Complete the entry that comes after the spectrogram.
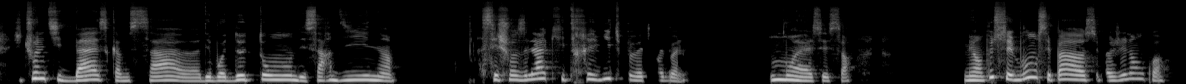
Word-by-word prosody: J'ai 180 - -14
toujours 275 +8 +3
une 275 - +4
petite 200 - -3
base 205 +3 +3
comme 170 -4 -4
ça, 185 +1 -1 0.2
heu, - - -6
des 175 +2 0
boîtes 170 -1 0
de 210 +3 +5
thon, 215 0 +2
des 175 -3 +1
sardines. 190 +1 +1 0.9
Ces 215 - -1
choses-là 215 +5 +1
qui, 265 -5 -9
très 230 +2 -3
vite, 265 +4 -2
peuvent 200 -5 -3
être 180 +1 -5
bonnes 165 +1 -6 0.8
mouais, 205 -5 +4
c'est 170 +1 -5
ça 160 0 -10 1.1
mais 195 0 +4
en 190 - +3
plus, 335 - +2
c'est 270 -10 +2
bon, 280 +11 +2
c'est 220 -9 -3
pas 225 -1 +3
c'est 200 -1 -10
pas 180 -1 -2
gênant, 255 +6 -3
quoi. 210 -8 -9
205 Hz, 180 wpm, -23 LUFS, 180-225 Hz, 1.1 s, de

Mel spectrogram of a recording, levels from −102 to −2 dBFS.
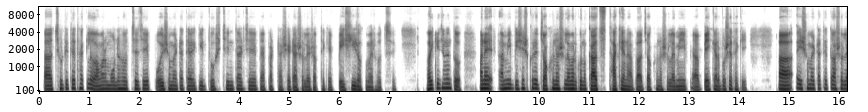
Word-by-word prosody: আ - - +4 0.2
ছুটিতে 160 +1 -1
থাকলেও 165 -3 0
আমার 145 +2 +1
মনে 145 +1 +1
হচ্ছে 145 +1 -1
যে 145 - 0 0.3
ওই 130 +1 +4
সময়টাতে 135 -1 -2
আরকি 130 +2 -4 0.2
দুশ্চিন্তার 135 +3 -2
যে 135 - -1 0.2
ব্যাপারটা, 115 -1 -6
সেটা 110 -1 -3
আসলে 110 0 -4
সবথেকে 110 +2 -7 0.2
বেশি 110 +6 -1
রকমের 105 -2 -4
হচ্ছে। 95 - -12 0.7
হয় 150 +2 +7
কি - - 0
জানেন 175 0 +3
তো? 125 - +4 0.4
মানে 160 0 +8 0.3
আমি 160 +2 +4
বিশেষ 155 +2 0
করে 165 -1 +3
যখন 135 +4 +3
আসলে 155 0 0
আমার 150 -1 +5
কোন 145 -1 +3
কাজ 130 0 +7 0.2
থাকে 125 +3 +3
না। 115 - 0
বা 110 - +1
যখন 115 +6 -3
আসলে 125 0 -4
আমি 120 +1 +1 0.3
আ - - 0 0.2
বেকার 120 +2 +2
বসে 130 +3 0
থাকি, 110 - -6 0.7
আ - - +9 0.3
এই 155 - +3
সময়টাতে 155 -1 -2
তো - - -3
আসলে 145 +2 -1
135 Hz, 175 wpm, -23 LUFS, 120-150 Hz, 0.7 s, আ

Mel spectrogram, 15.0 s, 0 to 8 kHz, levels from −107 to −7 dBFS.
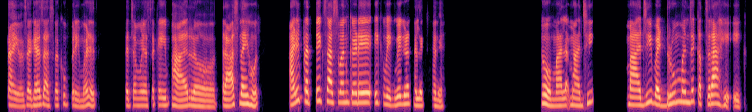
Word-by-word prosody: नाही 185 -4 -1
ओ, 165 - -7
सगळ्या 190 +2 0
सासवा 190 -3 -4
खूप 230 -2 -11
प्रेमळ 175 +1 -3
आहेत. 175 -2 -1 0.6
त्याच्यामुळे 185 0 -5
असं 185 +2 -7
काही 195 -1 -2
फार 180 0 0
अ, 175 -1 0 0.5
त्रास 180 +3 +2
नाही 230 -1 +5
होत. 185 -5 +1 0.6
आणि - - +4
प्रत्येक 290 +2 +2
सासवांकडे 265 -2 +3 0.2
एक 255 -1 -4
वेगवेगळं 215 +2 +2
कलेक्शन 185 -1 -3
आहे. 150 - -8 2.0
हो, 225 -5 +5
मला 180 +2 -1
माझी 195 +6 -2 0.7
माझी 205 +5 +2
बेडरूम 220 +6 +3
म्हणजे 280 0 +1
कचरा 235 -1 +3
आहे, 205 -4 -3
एक 155 - -7
200 Hz, 125 wpm, -24 LUFS, 180-240 Hz, 2.0 s, नाही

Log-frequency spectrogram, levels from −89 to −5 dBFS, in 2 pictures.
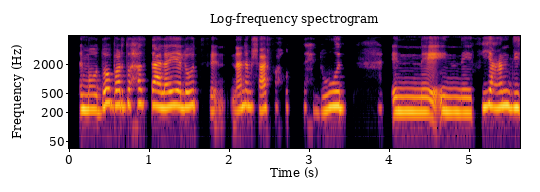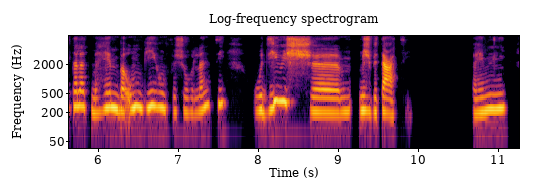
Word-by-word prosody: الموضوع 235 +5 0
برضو 285 -1 -1
حاطط 300 -1 -5
عليَّ 270 0 +3
load 270 +2 0
في 215 - -12
إن - - -12
أنا 275 +4 0
مش 265 -4 -6
عارفة 235 +3 -1
أحط 265 -1 -23 0.2
حدود، 245 +3 -2 0.6
إن 210 +1 -1
إن 200 +1 -1
في 265 +3 0
عندي 265 -1 +2
3 270 +1 +1
مهام 245 +6 +1
باقوم 250 +5 +2
بيهم 260 0 +1
في 220 -4 -14
شغلانتي، 225 +10 -5 0.3
ودي 220 - +2
مش 325 -10 +4 0.6
مش 220 -1 +1
بتاعتي. 200 - +3 0.8
فاهمني؟ 235 +5 0
250 Hz, 145 wpm, -22 LUFS, 210-275 Hz, 0.8 s, مش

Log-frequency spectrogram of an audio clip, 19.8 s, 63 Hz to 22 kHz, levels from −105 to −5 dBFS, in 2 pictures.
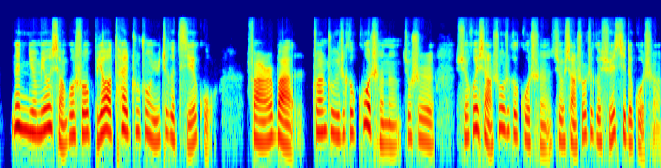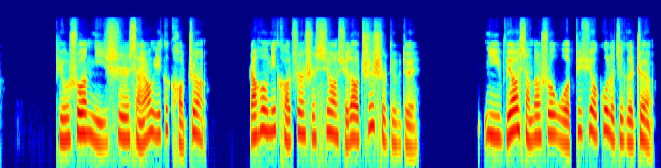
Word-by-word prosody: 那 280 0 +6
你 250 -3 +3
有 220 - +3
没 220 +2 +2
有 265 +2 +6
想 165 - -1
过 205 +5 +1
说 215 +1 +2
不 200 - -9
要 235 +3 +7
太 240 +2 +2
注 230 +2 -5
重 220 -4 -3
于 170 - -3
这 225 +5 -5
个 195 - +1
结 145 +1 -4
果， 205 - -12 0.4
反 185 - +1
而 170 +3 +3
把 180 -8 +5 0.3
专 230 0 +1
注 225 -3 -1
于 - - +1
这 215 - -5
个 220 +1 -1
过 290 +6 +5
程 160 -11 -4
呢。 145 -1 -6
就 200 - -6
是 170 -5 -4 0.3
学 190 - -4
会 255 +7 +3
享 235 - 0
受 265 -1 0
这 235 - -6
个 215 - -1
过 180 -3 -3
程， 145 -4 -8
就 170 +2 -5
享 165 -3 -2
受 205 +7 -2
这 225 - -5
个 180 -5 -3
学 175 +4 -2
习 215 -2 -1
的 160 -3 -1
过 - - -6
程。 - - -12 0.8
比 195 - -6
如 180 +1 +1
说 220 +3 +5
你 170 -7 -3
是 185 +3 -1
想 175 -4 -1
要 200 +7 +2
一 205 - -1
个 250 - -3
考 155 -10 -3
证， 205 +8 -1 0.6
然 195 +1 +4
后 240 +1 +3
你 235 +1 +1
考 175 -7 -1
证 220 +5 -1
是 195 -2 -3
希 215 +4 -2
望 215 -2 +2
学 165 -5 -3
到 190 +1 +4
知 270 +10 -1
识 180 -11 -2
对 160 0 -7
不 150 - -12
对？ 140 -1 -6 1.0
你 205 -2 -1
不 190 +2 -2
要 235 +3 +8
想 195 -7 -1
到 195 +2 0
说： 210 +2 0
“我 170 -5 0
必 230 +9 -5
须 245 +3 -2
要 210 -4 +3
过 245 +2 +1
了 185 - +1
这 180 0 -4
个 165 -2 -1
证，” 160 -1 -1
195 Hz, 270 characters per minute, -22 LUFS, 170-225 Hz, 1.0 s, 要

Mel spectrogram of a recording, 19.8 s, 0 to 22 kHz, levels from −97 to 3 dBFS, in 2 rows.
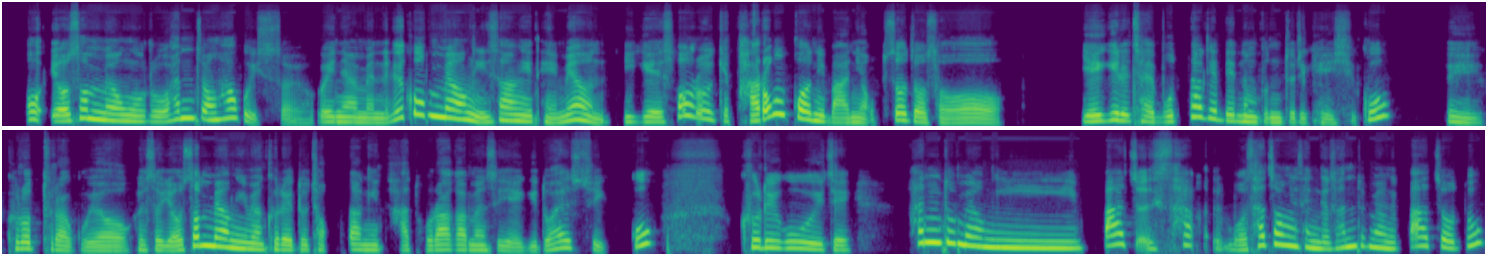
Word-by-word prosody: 어 240 - +1
6 190 +9 +2
명으로 185 -8 +2
한정하고 275 +1 +1
있어요. 120 - -13
왜냐하면은 155 -2 -1
7 350 +6 +2
명 255 - +5
이상이 185 +4 +1
되면 170 - 0
이게 160 -1 -2
서로 345 - 0
이렇게 205 -7 -4
발언권이 235 - +3
많이 145 -1 -2
없어져서 140 - -2 0.5
얘기를 190 +3 +2
잘 170 -4 -4
못 170 +4 -4
하게 310 -5 +2
되는 180 -7 0
분들이 145 -1 -5
계시고 235 - -5 0.4
예 145 -5 -3
그렇더라요. 140 -8 -3
그래서 155 -2 -4
6 155 - +2
명이면 225 -11 +5
그래도 160 -2 -2
적당히 160 +1 -5
다 150 - -9
돌아가면서 155 -1 -3
얘기도 135 +4 -6
할 225 +2 0
수 - - -11
있고 340 +7 -3 0.5
그리고 215 -5 0
이제 160 -2 -4 0.4
1-2 390 0 +4
명이 225 -7 +4
빠져 315 -4 -1
사 305 +10 -7 0.2
뭐 165 +1 -5
사정이 300 - +2
생겨서 215 -3 0
1-2 275 +2 +2
명이 215 -4 +2
빠져도 280 - -2
190 Hz, 325 characters per minute, -18 LUFS, 155-245 Hz, 0.5 s, 명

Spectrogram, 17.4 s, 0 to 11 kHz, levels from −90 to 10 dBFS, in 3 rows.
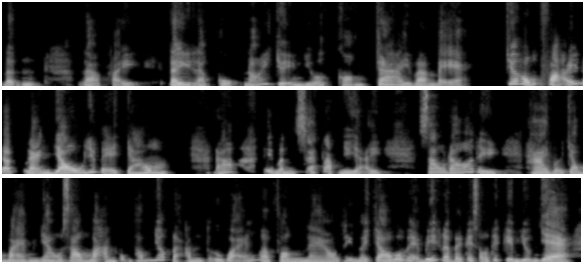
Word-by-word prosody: định 175 +4 -1 0.4
là 170 -2 -2
phải 210 +3 -5 0.3
đây 235 +1 +6
là 180 -4 -2
cuộc 180 -4 -2
nói 215 +9 -2
chuyện 185 +2 0
giữa 180 +3 -1
con 240 -1 -3
trai 250 -5 +2
và 180 -4 +1
mẹ, 155 -1 -4 0.4
chứ 325 0 +4
hổng 230 -8 +4
phải 275 +6 +5
là - - +7 0.2
nàng 190 -1 +3
dâu 235 +3 +8
với 310 +3 +2
mẹ 190 - 0
chồng, 215 +4 +2 0.6
đó, 320 0 -2 0.3
thì 200 -1 0
mình 190 -2 0
xác 245 +2 -4
lập - - -1
như 205 0 0
vậy. 155 +3 -4 0.4
Sau 265 0 0
đó 255 +7 0
thì 195 -7 0 0.3
hai 235 0 +2
vợ 185 -2 -3
chồng 180 -2 -1
bàn 180 0 0
nhau 205 +2 -2
xong, 210 -1 +1
và 195 - +3
anh 195 +1 -3
cũng 215 - -10
thống 235 +3 -6
nhất 330 +4 -3
là - - -3
anh 190 +3 -3
tự - - -13
quản, 220 +8 -1
và 180 - -1
phần 175 -3 0
nào 170 -2 -3
thì 160 - -4
mới 195 +9 -2
cho 205 -3 +3
bố 225 +2 +3
mẹ 235 - -2
biết 225 +8 +3
là 195 - +2
về 170 -1 -1
cái 235 - 0
sổ - - -2
tiết 285 0 -3
kiệm 175 - 0
dưỡng 175 +8 0
già, 190 -6 +7
205 Hz, 220 wpm, -25 LUFS, 180-235 Hz, 0.6 s, dâu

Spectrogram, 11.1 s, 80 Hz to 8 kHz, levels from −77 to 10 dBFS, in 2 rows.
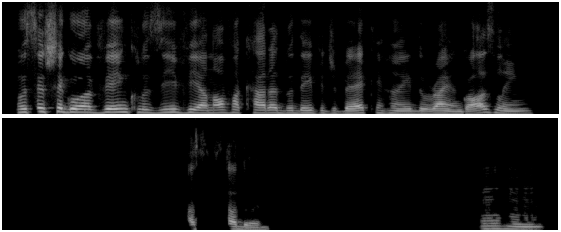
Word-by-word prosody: você 225 +4 +4
chegou 240 -3 +6
a 215 -1 +6
ver 220 +4 +5
inclusive 205 -2 -2
a 180 -1 +4
nova 190 +2 -1
cara 185 -1 0
do 170 -1 -7
David 165 -2 -5
Beckham 165 +4 -1 0.2
e - - -3
do 150 0 -5
Ryan 150 -3 0
Gosling? 155 -1 -1 2.1
Assustador. 155 -6 -4 2.2
Uhum. 170 -4 -5
180 Hz, 90 wpm, -26 LUFS, 160-205 Hz, 2.2 s, chegou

